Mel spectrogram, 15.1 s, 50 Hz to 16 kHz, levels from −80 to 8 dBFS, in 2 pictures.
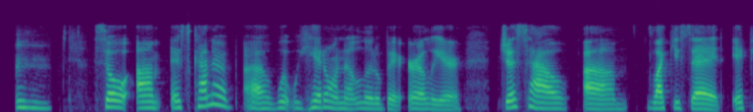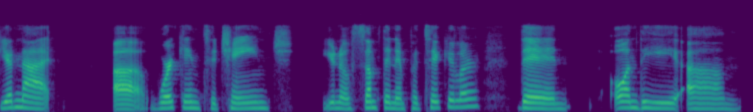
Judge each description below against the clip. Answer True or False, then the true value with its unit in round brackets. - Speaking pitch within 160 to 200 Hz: True (185 Hz)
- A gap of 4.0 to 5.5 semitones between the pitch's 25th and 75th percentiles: False (2.9 semitones)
